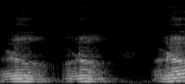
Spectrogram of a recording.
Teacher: ट वर्ग में न बोलना है लेकिन नासिका से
